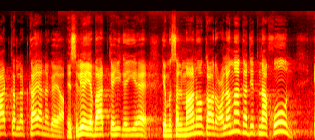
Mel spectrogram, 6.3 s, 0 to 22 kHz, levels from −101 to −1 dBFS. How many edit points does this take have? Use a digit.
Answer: 1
